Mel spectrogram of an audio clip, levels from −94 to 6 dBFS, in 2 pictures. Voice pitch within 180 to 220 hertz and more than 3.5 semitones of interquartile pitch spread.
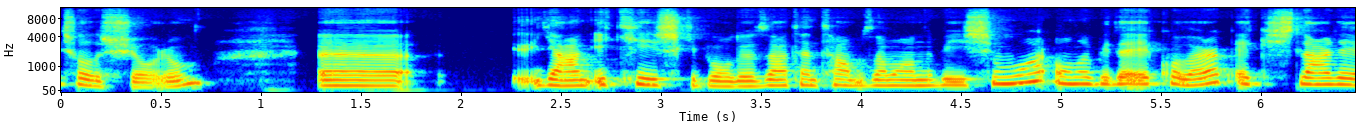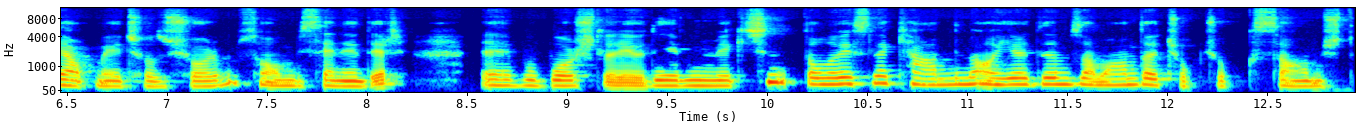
Yes: high, 195 Hz; average, 4.8 semitones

